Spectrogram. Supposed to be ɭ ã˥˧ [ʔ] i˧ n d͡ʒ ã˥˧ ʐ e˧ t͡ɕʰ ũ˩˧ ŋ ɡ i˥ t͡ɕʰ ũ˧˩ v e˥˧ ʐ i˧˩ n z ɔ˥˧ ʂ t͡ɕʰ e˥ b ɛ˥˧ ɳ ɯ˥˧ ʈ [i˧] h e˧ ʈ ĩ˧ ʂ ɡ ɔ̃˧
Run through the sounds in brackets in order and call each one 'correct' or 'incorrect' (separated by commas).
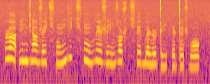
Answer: correct, incorrect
